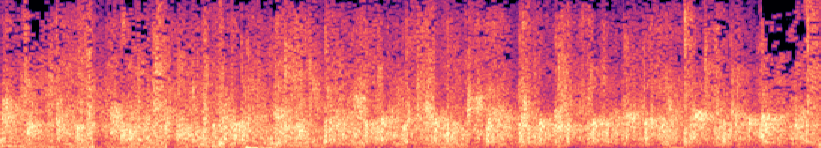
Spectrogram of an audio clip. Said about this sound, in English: If anybody feels like applauding, you can applaud, but that's fine.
